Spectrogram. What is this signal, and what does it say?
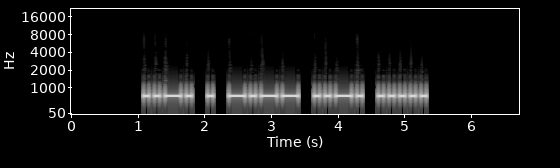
Morse code, heard as a keyed tone, about 15 wpm, 700 Hz. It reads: FEYF5
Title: Code Groups - 5 Letter:Numbers - 15wpm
